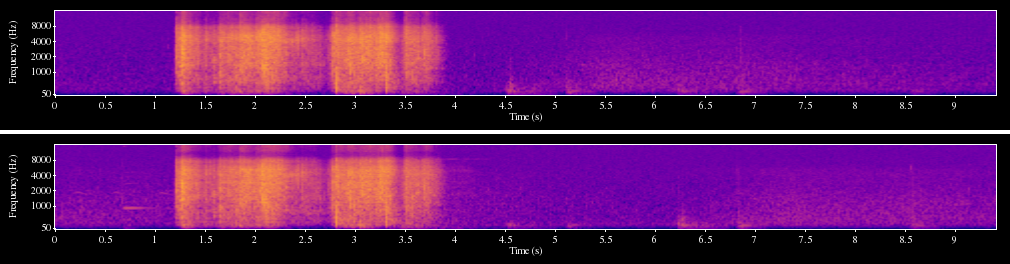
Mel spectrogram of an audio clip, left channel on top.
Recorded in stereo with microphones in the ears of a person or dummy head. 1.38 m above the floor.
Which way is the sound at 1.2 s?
5° left (ahead or behind).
